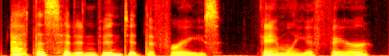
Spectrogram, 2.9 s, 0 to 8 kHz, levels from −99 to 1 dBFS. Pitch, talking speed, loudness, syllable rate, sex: 170 Hz, 145 wpm, -17 LUFS, 5.8 syllables/s, female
